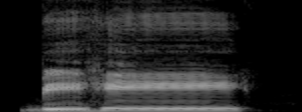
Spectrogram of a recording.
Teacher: this ha and its e, its kasra vowel, you have to extend it to two movements because of this ya saghira.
